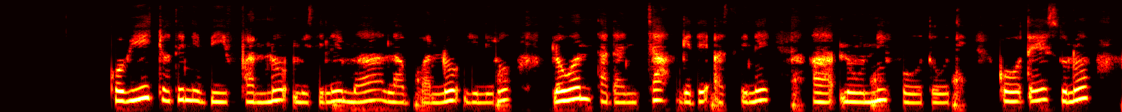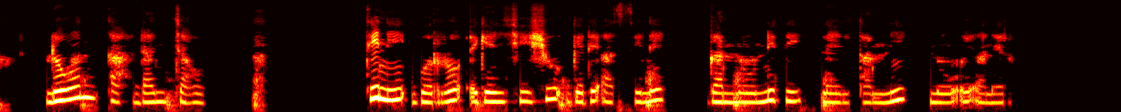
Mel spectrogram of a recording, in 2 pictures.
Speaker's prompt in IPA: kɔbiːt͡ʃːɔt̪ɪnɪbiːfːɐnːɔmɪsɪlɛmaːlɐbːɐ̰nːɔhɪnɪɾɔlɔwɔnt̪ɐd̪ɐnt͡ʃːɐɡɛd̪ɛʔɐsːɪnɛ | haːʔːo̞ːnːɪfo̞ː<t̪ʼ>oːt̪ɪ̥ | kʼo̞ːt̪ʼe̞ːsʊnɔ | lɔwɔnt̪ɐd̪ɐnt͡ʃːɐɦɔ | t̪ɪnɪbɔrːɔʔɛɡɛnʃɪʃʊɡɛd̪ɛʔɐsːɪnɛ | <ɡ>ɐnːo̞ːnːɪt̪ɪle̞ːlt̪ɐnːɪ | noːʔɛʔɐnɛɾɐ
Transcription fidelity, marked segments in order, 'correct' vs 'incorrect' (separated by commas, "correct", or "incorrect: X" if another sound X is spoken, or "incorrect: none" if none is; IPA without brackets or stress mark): incorrect: t̪, correct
